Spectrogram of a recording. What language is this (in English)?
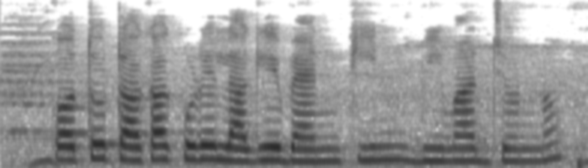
Bangla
